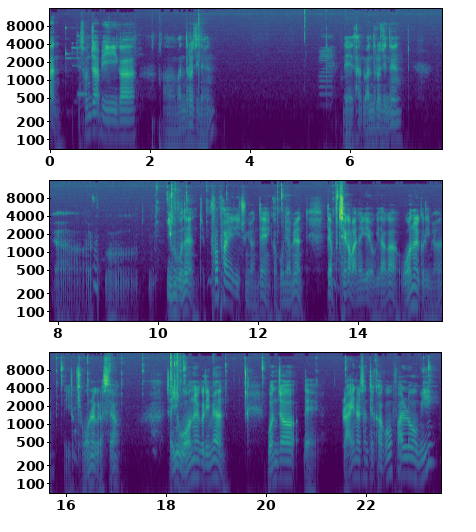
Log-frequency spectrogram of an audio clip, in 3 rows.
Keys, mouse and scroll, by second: 9.9 shift+middle click, 18.0 space.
